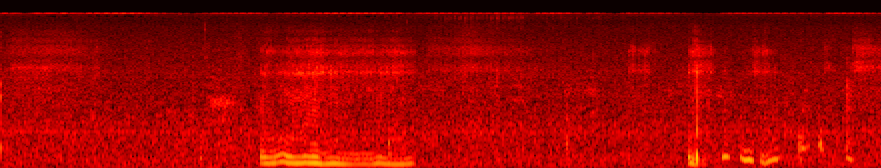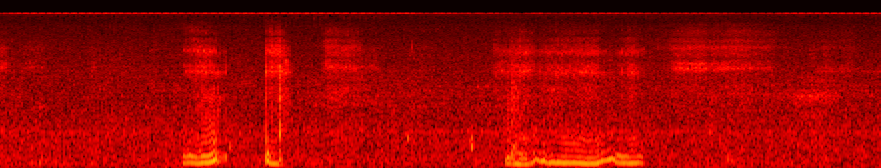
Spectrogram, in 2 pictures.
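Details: A Puggle dog snoring as usual while asleep: recurring nasal snores with a whistling, squeaky edge and some snorts over steady room hum.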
